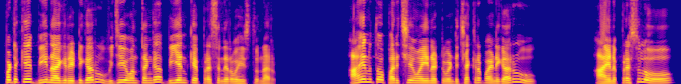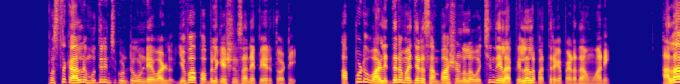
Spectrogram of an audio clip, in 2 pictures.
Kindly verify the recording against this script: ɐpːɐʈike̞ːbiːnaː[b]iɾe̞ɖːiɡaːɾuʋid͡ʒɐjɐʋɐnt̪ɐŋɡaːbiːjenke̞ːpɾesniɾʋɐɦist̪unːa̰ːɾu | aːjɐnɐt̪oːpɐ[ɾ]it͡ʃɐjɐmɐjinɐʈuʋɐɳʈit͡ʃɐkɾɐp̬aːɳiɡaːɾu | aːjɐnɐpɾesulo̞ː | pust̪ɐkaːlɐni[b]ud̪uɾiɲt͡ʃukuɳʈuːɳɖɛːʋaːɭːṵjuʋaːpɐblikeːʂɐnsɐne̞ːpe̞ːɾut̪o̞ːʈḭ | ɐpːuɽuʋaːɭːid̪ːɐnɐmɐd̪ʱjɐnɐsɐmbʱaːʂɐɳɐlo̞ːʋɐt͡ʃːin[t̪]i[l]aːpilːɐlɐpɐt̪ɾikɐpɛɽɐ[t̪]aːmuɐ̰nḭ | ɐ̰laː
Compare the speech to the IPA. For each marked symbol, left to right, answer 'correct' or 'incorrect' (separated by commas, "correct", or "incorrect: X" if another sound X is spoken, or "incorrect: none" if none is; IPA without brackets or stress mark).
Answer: incorrect: ɡ, correct, incorrect: m, incorrect: d̪, correct, incorrect: d̪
